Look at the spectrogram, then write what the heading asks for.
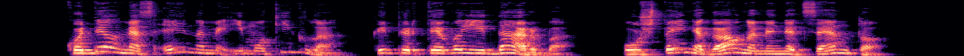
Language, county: Lithuanian, Vilnius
